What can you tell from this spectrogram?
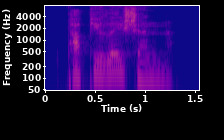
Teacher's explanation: the ending consonant sound n is voiced in other words we can feel our vocal cords move when we produce the sound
